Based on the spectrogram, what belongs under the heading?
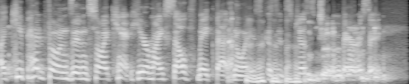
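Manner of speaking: usual speaking voice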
